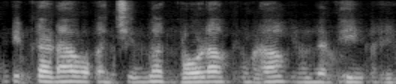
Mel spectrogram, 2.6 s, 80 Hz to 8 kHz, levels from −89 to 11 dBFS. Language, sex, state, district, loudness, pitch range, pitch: Telugu, male, Telangana, Hyderabad, -16 LUFS, 155-175 Hz, 165 Hz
